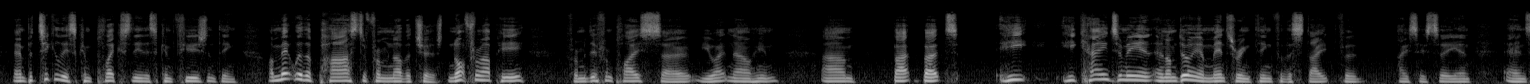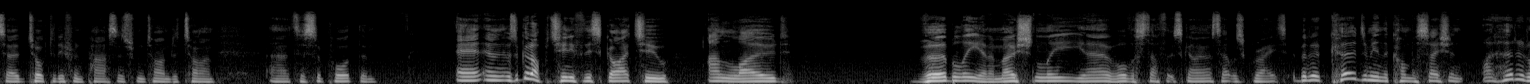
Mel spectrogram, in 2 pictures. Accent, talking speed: Australian, 200 wpm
